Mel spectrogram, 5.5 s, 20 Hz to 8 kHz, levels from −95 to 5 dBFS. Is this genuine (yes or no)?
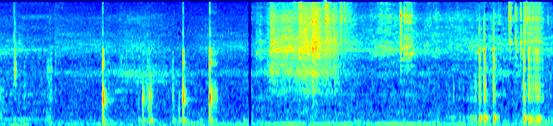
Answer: yes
